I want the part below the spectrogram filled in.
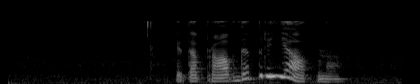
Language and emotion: Russian, positive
